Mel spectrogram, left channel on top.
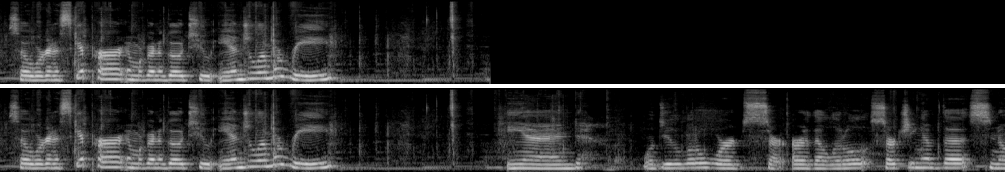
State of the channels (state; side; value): drops out; left; at 4.9 s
